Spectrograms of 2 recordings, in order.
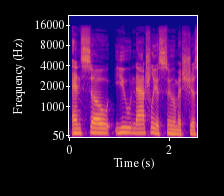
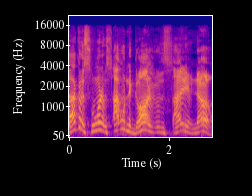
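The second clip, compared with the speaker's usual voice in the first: higher-pitched mock confusion; feigned innocence; 5 semitones higher, 4 dB louder than usual. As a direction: play clueless, covering a deliberate slip. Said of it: "acting like I fucked up".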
